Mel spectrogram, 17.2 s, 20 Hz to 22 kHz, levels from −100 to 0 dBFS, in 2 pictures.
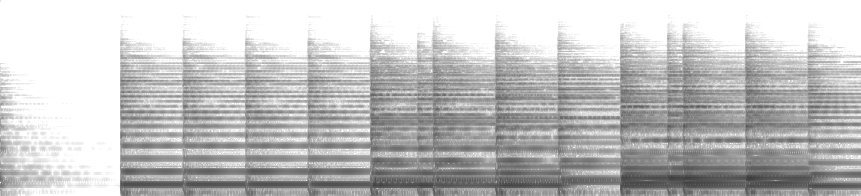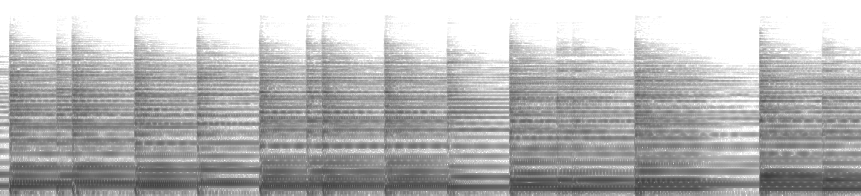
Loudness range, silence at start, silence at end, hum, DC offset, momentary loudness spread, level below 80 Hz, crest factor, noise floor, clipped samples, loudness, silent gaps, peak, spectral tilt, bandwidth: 4 LU; 0 s; 0 s; none; under 0.1%; 7 LU; -54 dBFS; 16 dB; -86 dBFS; under 0.1%; -30 LUFS; none; -14 dBFS; -5.5 dB/octave; 10.5 kHz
